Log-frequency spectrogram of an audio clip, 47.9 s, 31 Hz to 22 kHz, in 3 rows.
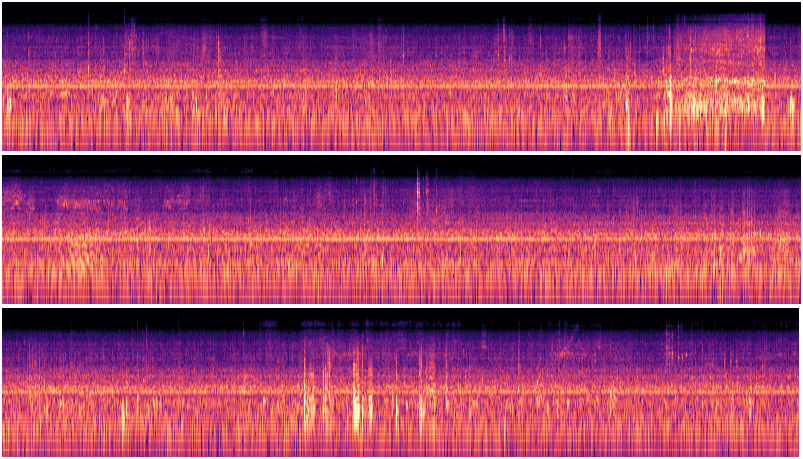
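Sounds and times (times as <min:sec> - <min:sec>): water noise: 0:00.0 - 0:47.9
wind: 0:00.0 - 0:47.9
electric motor hum: 0:12.2 - 0:21.4
sharp knocks on a boat: 0:38.0 - 0:41.0.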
